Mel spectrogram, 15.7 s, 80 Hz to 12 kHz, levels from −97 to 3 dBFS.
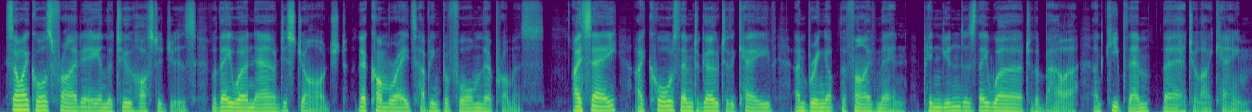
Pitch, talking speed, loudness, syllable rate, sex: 110 Hz, 180 wpm, -19 LUFS, 4.9 syllables/s, male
